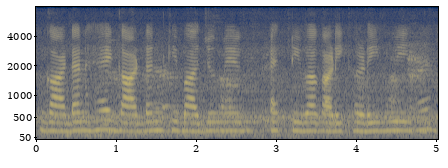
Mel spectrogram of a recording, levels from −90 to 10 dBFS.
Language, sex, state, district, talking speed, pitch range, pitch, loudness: Hindi, female, Chhattisgarh, Raipur, 130 wpm, 185-205 Hz, 195 Hz, -18 LUFS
